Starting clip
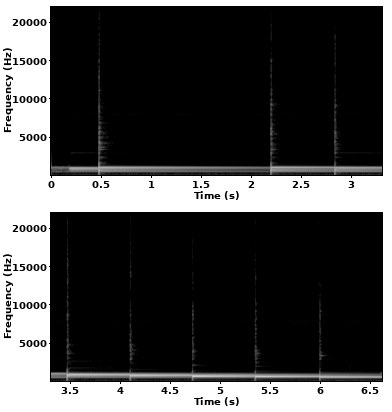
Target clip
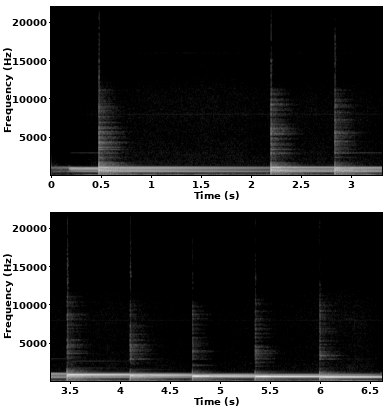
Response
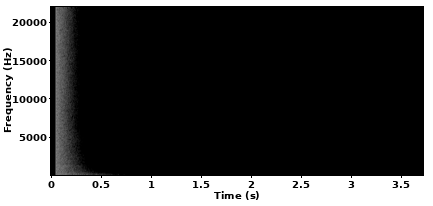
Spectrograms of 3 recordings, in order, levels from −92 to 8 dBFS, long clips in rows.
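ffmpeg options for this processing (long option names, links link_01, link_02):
-filter_complex "[0:a]dynaudnorm=framelen=120:gausssize=5:maxgain=13.5dB,asplit=2[link_01][link_02];[1:a]atrim=start_sample=2205,asetrate=23814,aresample=44100,lowshelf=frequency=230:gain=7[link_03];[link_02][link_03]afir=irnorm=-1:irlink=0,volume=-5dB[link_04];[link_01][link_04]amix=inputs=2:normalize=0,volume=-9dB"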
